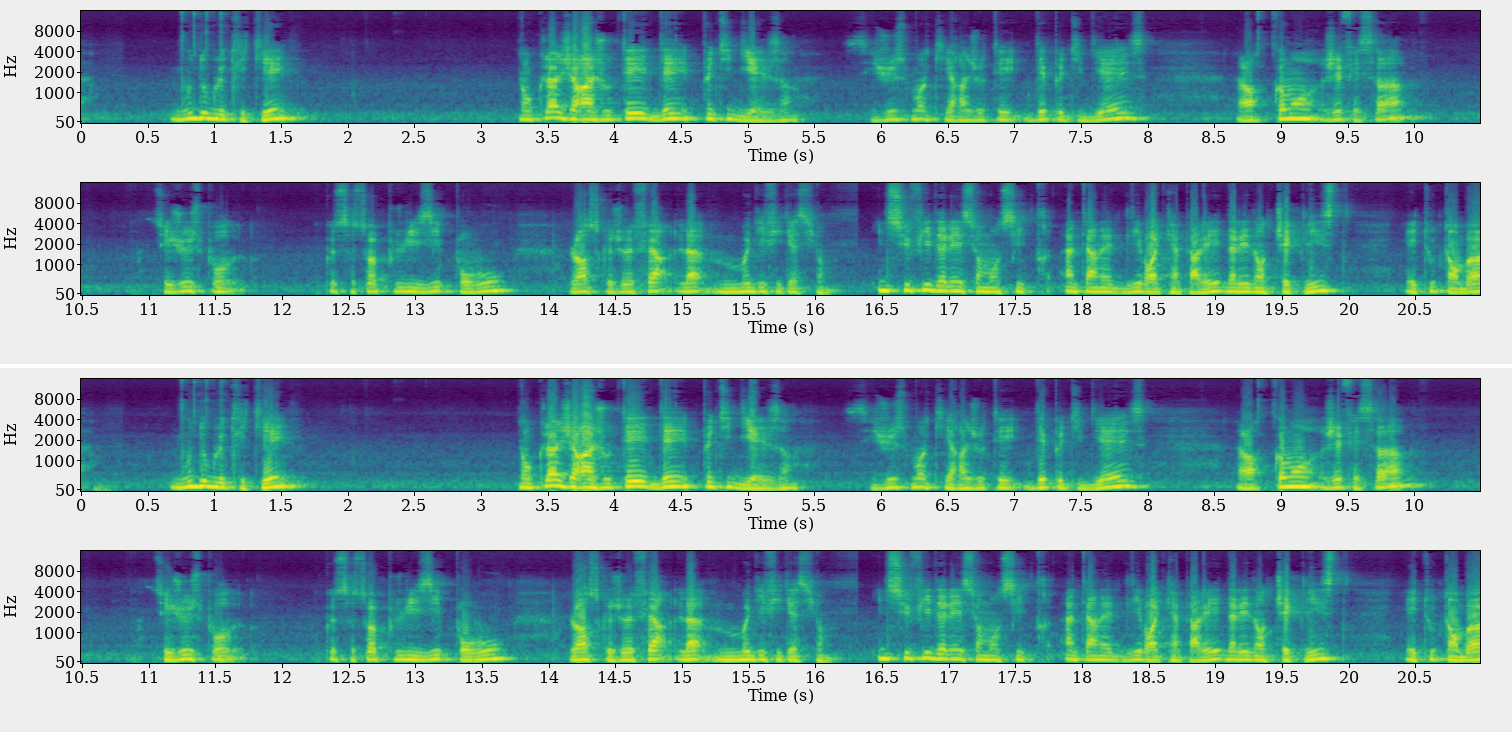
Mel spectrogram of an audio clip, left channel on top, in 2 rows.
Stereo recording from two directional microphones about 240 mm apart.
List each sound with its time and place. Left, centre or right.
0.7 s a man's voice: centre
3.3 s a man's voice: centre
11.1 s a man's voice: centre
